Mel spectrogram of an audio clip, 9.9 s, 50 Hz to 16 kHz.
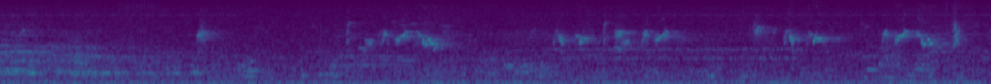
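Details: Decoy red-whiskered bulbul ('mí lửa' type) used for trapping, 31 October 2016; a string of quick chirpy warbled phrases repeated every second or so through the second half, over a hissy outdoor background with low hum.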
